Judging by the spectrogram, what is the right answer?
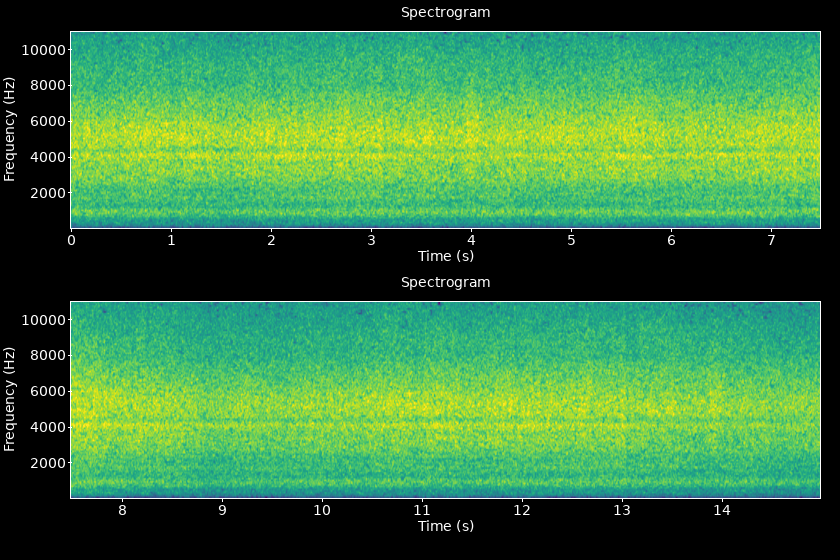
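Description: Steady, even rushing of sea water, with no separate breaking waves standing out.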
